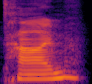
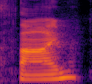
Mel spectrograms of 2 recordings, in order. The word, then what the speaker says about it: thyme: and thyme roasted potatoes that is how you say it right time it's not thyme i've heard you could say both ways in the uk for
